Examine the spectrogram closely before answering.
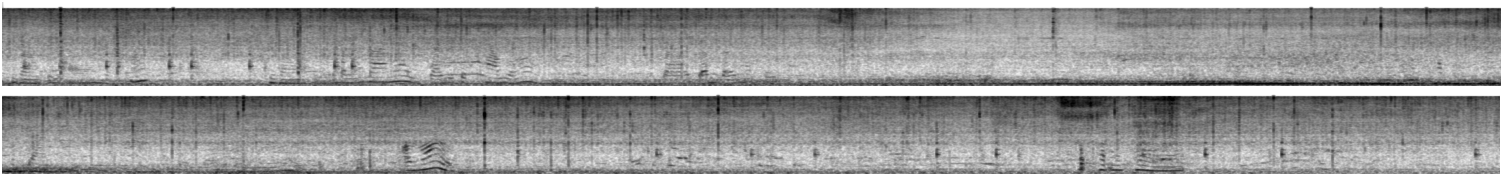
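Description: Food frying and sizzling in a pan, a steady hiss with scattered light clicks.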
